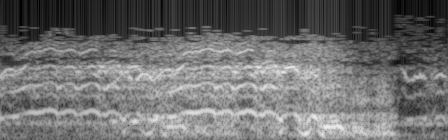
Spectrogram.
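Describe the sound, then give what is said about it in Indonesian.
A horse neighing: one loud, sustained whinny with a wavering, trembling pitch that lasts about two seconds before breaking off. “Ayo cepat! Naik ke atas kuda masing-masing.”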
